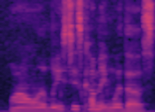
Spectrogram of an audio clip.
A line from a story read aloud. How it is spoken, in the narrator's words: Tim sighed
